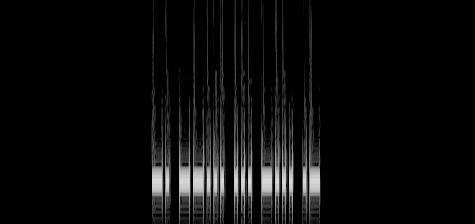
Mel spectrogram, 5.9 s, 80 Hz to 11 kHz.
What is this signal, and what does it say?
Morse code, heard as a keyed tone, about 27 wpm, 700 Hz. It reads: N7SBA
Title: USA Call Signs - 5 Characters - Repeated 3x - 28wpm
